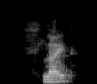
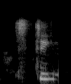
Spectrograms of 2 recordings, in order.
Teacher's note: they began the words with S sound, not with an E sound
